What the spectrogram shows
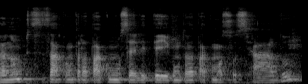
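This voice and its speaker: A man with a fairly low voice speaks at a fairly quick pace in an ordinary speaking voice. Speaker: legal management consultant. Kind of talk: podcast interview.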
